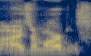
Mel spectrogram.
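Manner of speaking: talking dog voice. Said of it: "like Doug the Talking Dog".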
